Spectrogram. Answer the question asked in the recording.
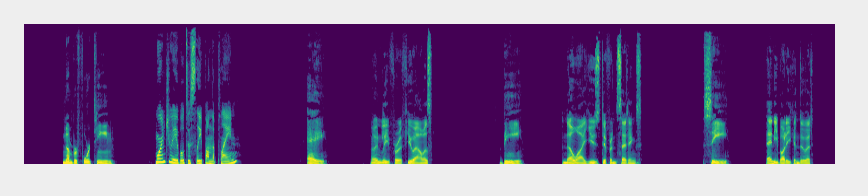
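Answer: A: Only for a few hours.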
